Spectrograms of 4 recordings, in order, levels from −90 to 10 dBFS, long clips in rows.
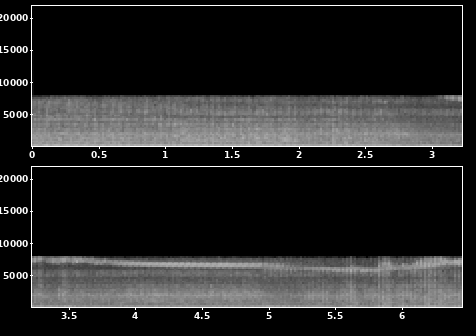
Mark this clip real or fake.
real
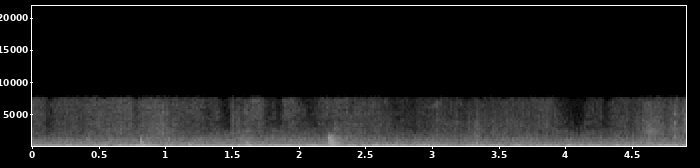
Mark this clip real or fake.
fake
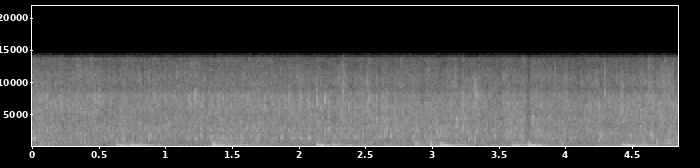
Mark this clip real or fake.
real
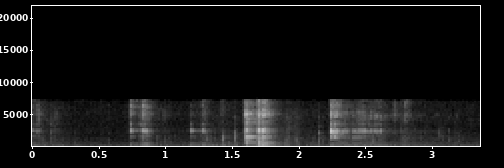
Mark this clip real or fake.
real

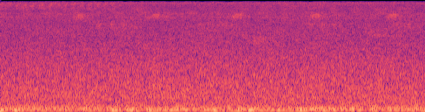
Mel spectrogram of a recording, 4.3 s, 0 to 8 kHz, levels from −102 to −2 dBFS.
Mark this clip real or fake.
real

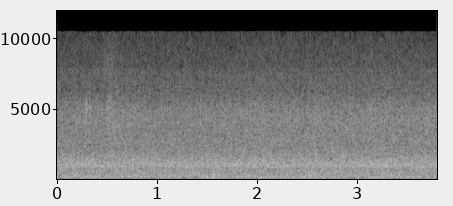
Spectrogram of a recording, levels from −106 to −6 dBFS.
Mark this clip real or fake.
fake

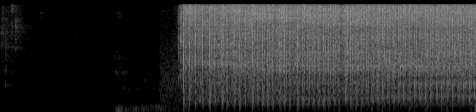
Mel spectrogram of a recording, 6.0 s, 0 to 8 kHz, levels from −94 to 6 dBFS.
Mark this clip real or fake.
real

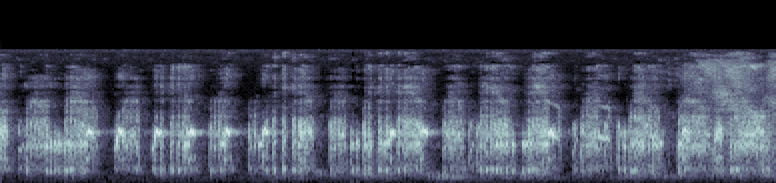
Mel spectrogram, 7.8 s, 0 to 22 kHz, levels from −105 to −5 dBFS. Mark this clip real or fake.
fake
